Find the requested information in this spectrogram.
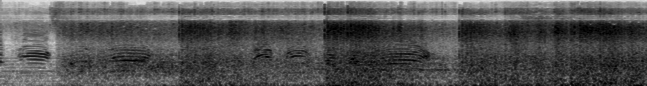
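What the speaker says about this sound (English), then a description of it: "there's a creeping barrage" Creeping artillery barrage in the Company of Heroes video game, a sustained rumbling wash of distant blasts and booms with faint whistling shells, steady and heavy throughout.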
